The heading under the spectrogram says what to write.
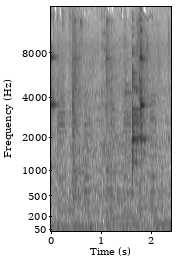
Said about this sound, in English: I mean, let's crack it open. I'm only going to pour half, because I got to save this for other sips. Yeah, I'll do half. So, that's an ounce.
